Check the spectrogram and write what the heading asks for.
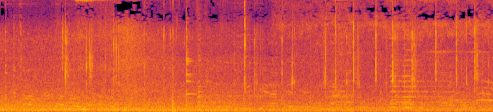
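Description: Aerosol spray-paint can hissing as paint is sprayed onto a board, with a scatter of short sharp clicks that come thicker in the second half.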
